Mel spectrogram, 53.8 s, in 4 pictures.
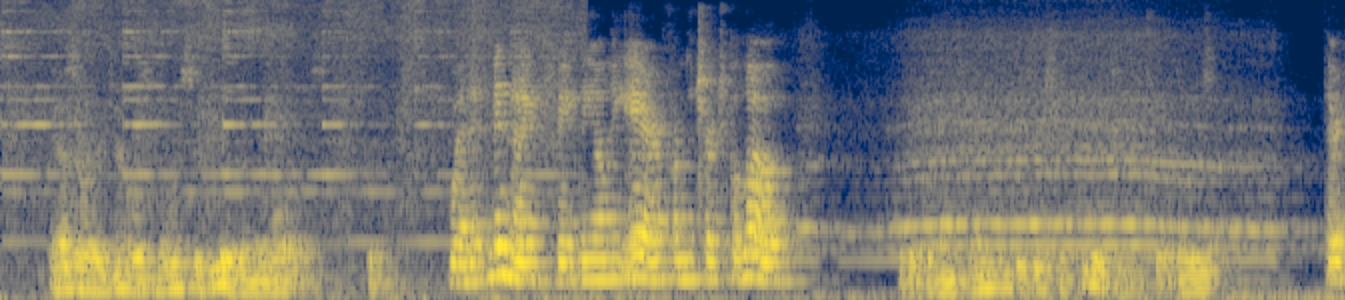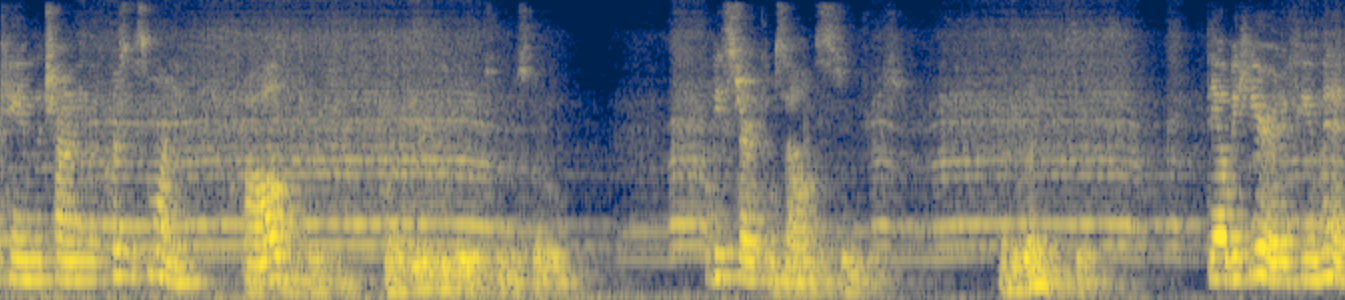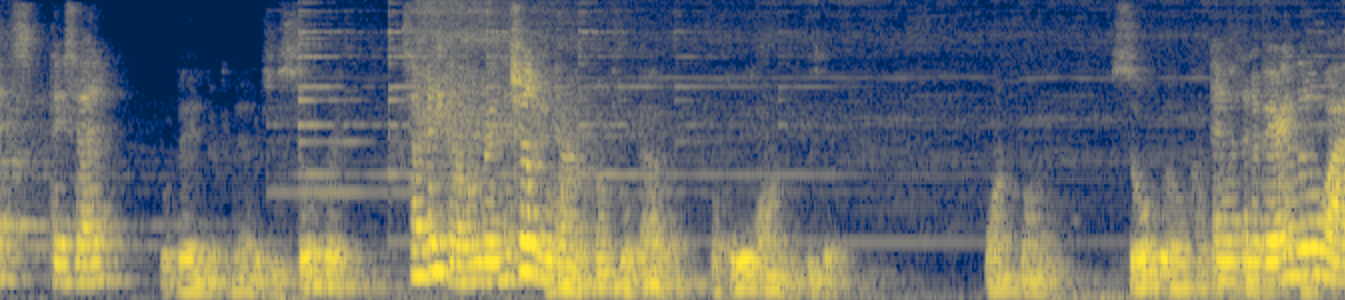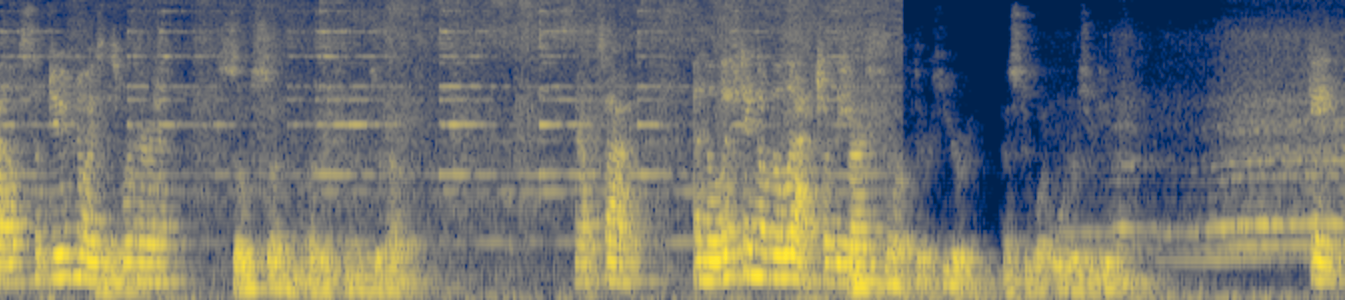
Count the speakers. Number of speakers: two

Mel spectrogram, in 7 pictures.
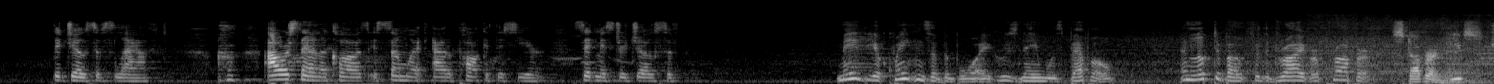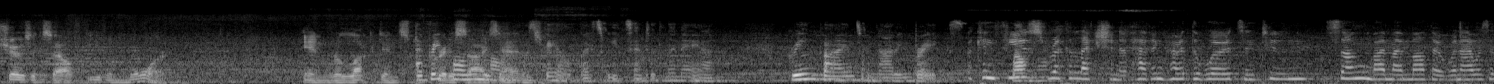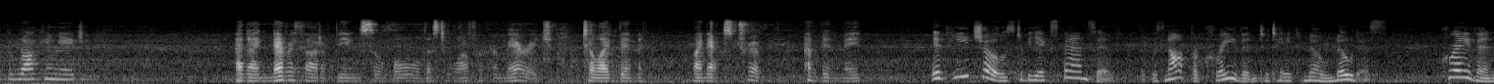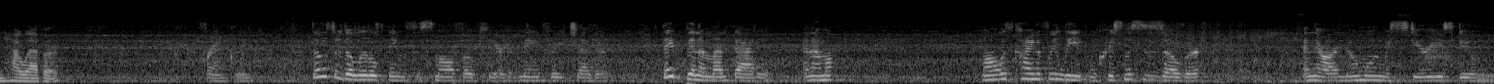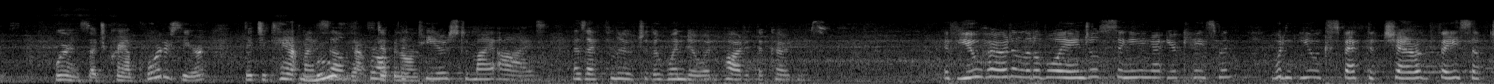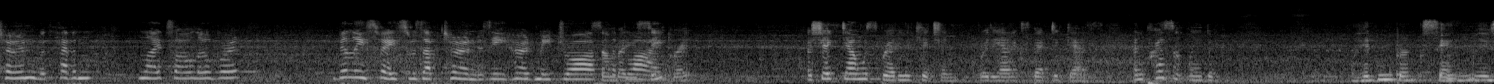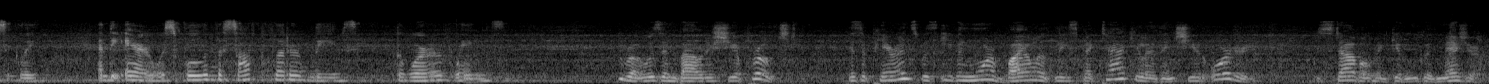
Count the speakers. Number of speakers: seven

